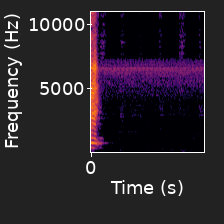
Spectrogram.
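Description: The last word of a man's amplified voice cuts off in the first moment, then near silence: room tone with a faint steady high-pitched hiss.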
